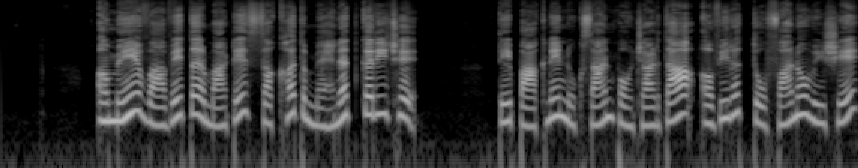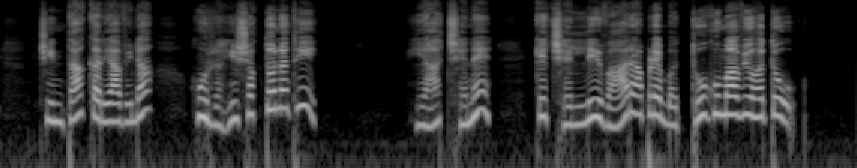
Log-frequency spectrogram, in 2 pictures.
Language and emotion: Gujarati, fearful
